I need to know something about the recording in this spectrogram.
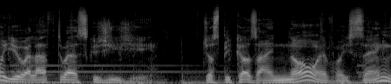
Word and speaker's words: Gigi: JJ. En français, you pronounce G like J and J like G. She may very well be JJ in America, but in France, she is Gigi.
